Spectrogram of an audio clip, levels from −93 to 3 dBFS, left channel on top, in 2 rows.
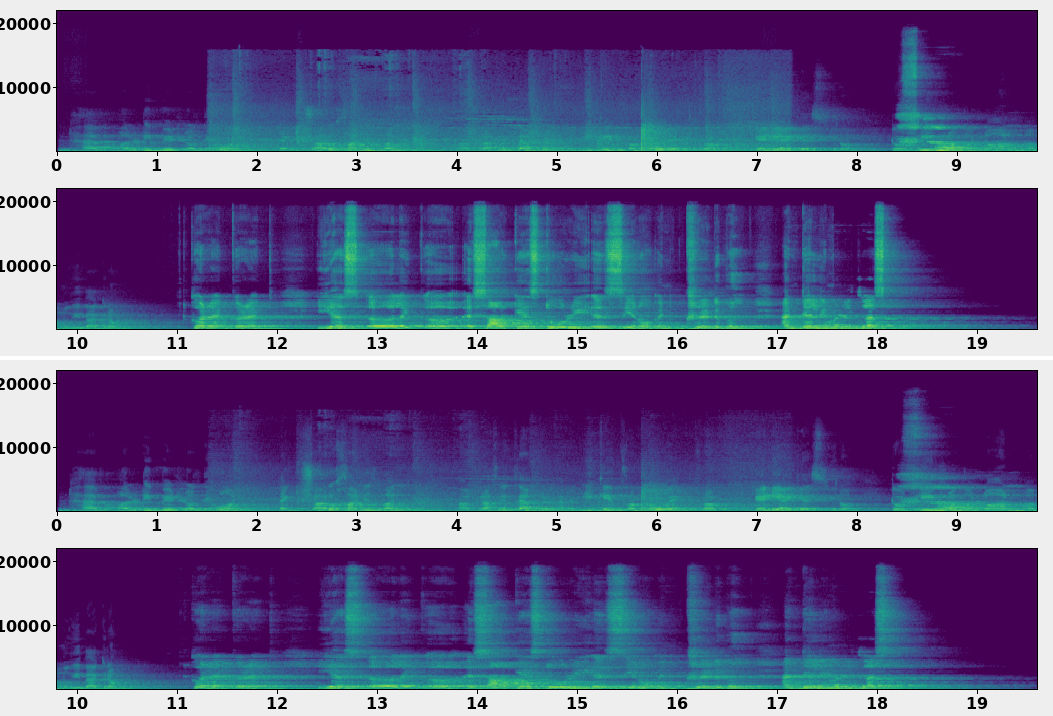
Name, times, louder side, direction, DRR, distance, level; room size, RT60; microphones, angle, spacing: voice 1, 0.0-1.9 2.2-3.6 4.0-8.0 8.3-10.5 17.3-17.6, right 1 dB, 15° right, 4 dB, 0.5 m, -32 dB
sound 1, 1.5-7.4, left 4 dB, 35° left, 0.3 m, -39 dB
voice 2, 8.4-9.1 11.1-18.1, left 3 dB, 65° left, 5 dB, 0.7 m, -23 dB
7.9 x 4.9 x 7.2 m, 2.3 s
head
